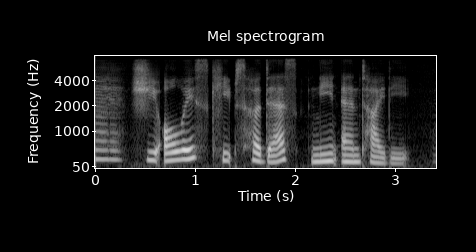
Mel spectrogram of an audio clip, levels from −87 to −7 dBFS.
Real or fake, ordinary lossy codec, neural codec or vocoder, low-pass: fake; none; codec, 16 kHz, about 1 kbps, DyCAST, with the encoder's durations; 7.2 kHz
